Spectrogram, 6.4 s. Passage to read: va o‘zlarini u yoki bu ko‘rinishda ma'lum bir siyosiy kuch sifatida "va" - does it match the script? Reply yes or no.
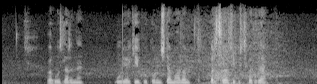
yes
